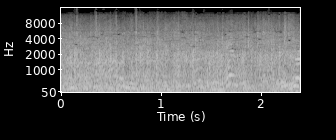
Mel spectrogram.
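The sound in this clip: Loud, continuous applause from an audience welcoming contestants as they are introduced at a competition, a thick, even roar of clapping that holds steady throughout.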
